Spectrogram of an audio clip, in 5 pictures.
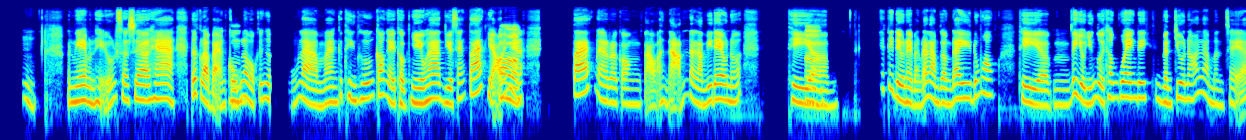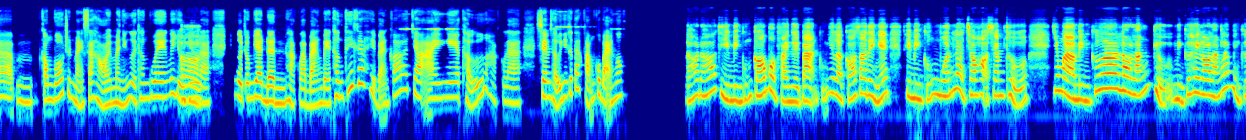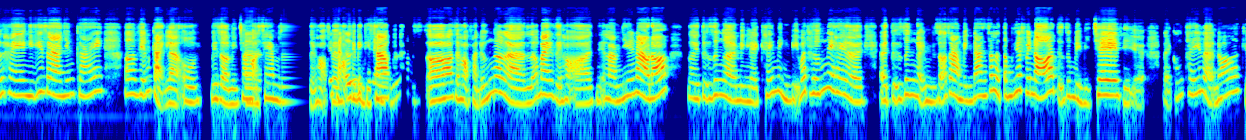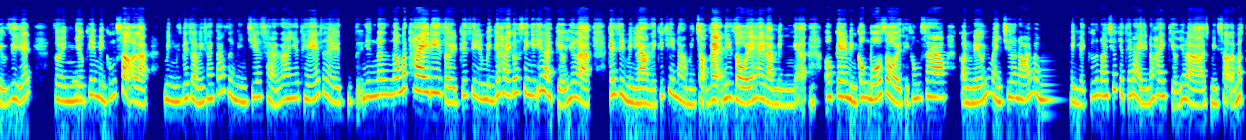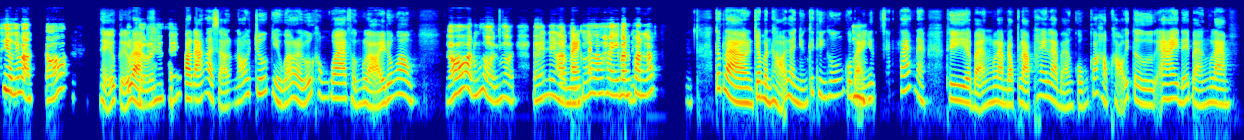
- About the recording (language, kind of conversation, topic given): Vietnamese, advice, Bạn lo lắng điều gì nhất khi muốn chia sẻ tác phẩm sáng tạo của mình với người khác?
- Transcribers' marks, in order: distorted speech; tapping; other background noise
